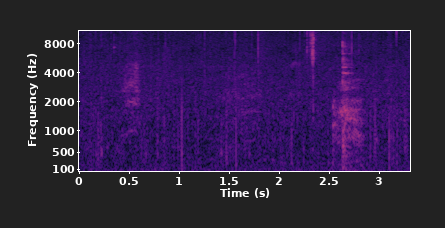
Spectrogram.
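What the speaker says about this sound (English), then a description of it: "I should be standing in the rain." Steady rainfall in the jungle survival game Green Hell, a soft continuous patter of drops with a few brief sharper splashes and faint chirps over it, fairly quiet throughout.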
